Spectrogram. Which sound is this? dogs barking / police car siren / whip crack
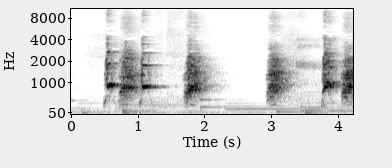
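dogs barking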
